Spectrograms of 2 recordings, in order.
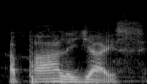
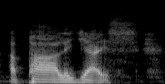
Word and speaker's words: apologize: Apologize. Nah, di situ dibaca J ya. Ada simbol aneh seperti itu dibaca J. Apologize.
